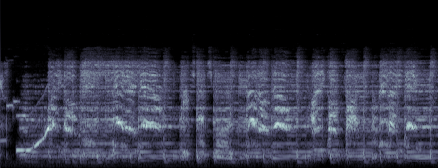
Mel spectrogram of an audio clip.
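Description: TV commercial jingle: upbeat backing music with sung vocals, opening with a single rising slide in pitch about half a second in.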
